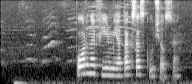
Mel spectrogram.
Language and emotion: Russian, neutral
